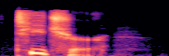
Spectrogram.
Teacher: In American English, we add a little R color to it. So, it's teacher, but the vowel quality, it's essentially the same neutral lazy sound.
